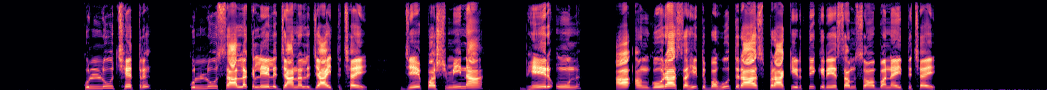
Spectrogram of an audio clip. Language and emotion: Maithili, neutral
